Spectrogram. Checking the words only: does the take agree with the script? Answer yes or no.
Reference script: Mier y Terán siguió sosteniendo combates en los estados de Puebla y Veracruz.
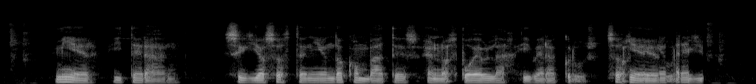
no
